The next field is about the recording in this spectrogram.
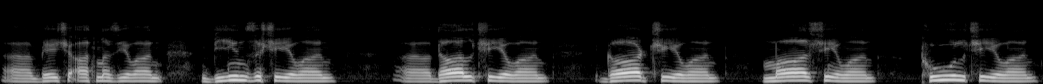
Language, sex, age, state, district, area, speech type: Kashmiri, male, 45-60, Jammu and Kashmir, Srinagar, urban, spontaneous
